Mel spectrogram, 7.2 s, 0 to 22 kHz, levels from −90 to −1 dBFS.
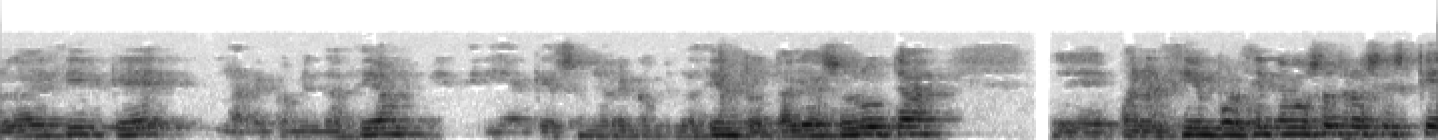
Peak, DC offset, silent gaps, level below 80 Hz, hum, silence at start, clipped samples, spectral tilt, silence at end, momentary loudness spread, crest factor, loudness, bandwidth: -2 dBFS; under 0.1%; 5.20-5.24 s; -52 dBFS; none; 0 s; under 0.1%; -8 dB/octave; 0 s; 19 LU; 16 dB; -17 LUFS; 6.2 kHz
